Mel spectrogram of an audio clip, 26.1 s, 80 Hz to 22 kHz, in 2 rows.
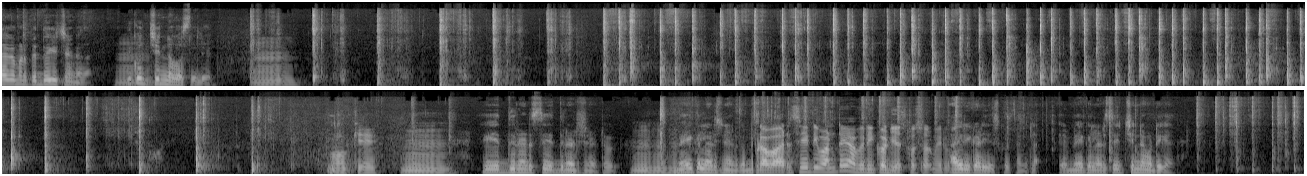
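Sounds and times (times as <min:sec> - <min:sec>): galloping horse hoofbeats: 0:03.1 - 0:15.8.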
